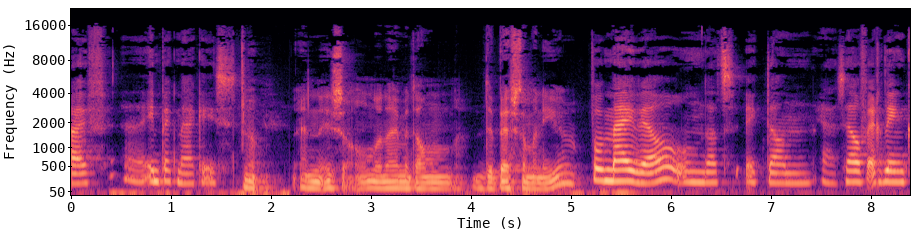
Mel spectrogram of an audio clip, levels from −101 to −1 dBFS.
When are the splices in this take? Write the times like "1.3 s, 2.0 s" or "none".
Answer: none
